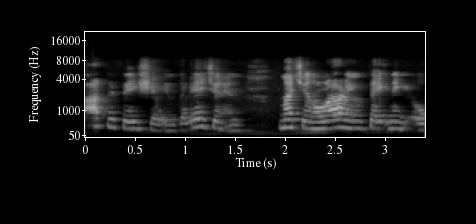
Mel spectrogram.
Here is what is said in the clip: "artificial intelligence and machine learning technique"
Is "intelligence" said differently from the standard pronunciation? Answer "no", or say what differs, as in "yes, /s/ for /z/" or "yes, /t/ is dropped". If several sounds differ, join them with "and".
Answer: yes, /s/ is dropped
